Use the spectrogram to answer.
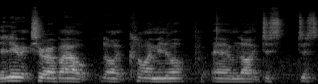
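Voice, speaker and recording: A man speaks with an English accent. His pitch is fairly high and his pace fairly quick. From England, Birmingham. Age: 20s. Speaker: singer-songwriter. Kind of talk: radio interview. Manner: halting, many fillers.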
